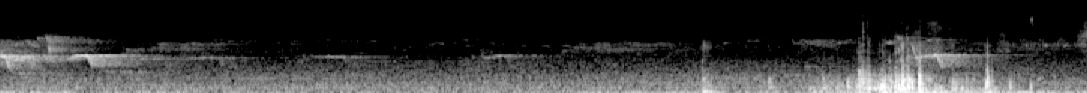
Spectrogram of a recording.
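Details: Wild New Zealand kaka, a big parrot, in Wellington gives a few clear, fluting whistles at irregular intervals over a quiet outdoor background, with a brief burst of rustling noise near the end.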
